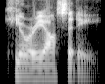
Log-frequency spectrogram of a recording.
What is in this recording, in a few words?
"curiosity", American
